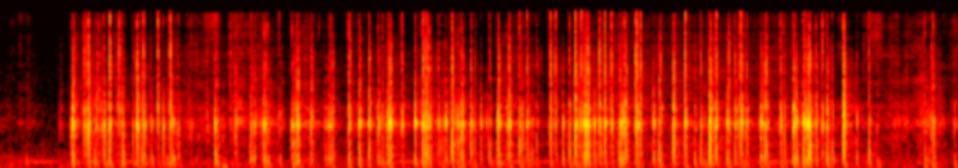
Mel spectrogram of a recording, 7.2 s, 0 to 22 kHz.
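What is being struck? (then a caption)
Plastic Blu-ray keep case. Long nails tap quickly along the top edge and then the back cover of a small, hollow blue plastic Blu-ray keep case. After a brief silence, a dense run of short, dry clicks begins, each with a hollow plastic tone around 1 kHz and almost no ring. The tapping is quick and uneven in loudness and continues to the end.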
